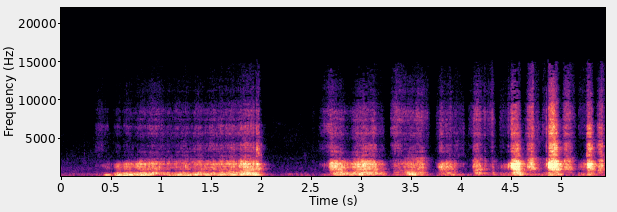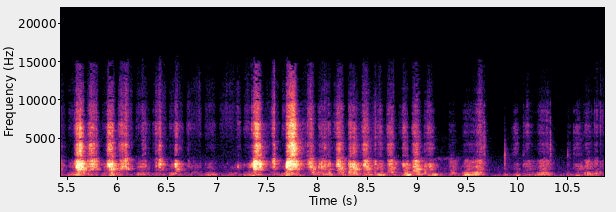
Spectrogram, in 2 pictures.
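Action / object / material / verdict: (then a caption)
scrape / black-coated scratch art paper card scratched with a wooden stylus / coated paper / none. A wooden stylus scratches the coating of a flat black-coated scratch art card. A long, steady rasping stroke is followed by a brief pause, then a run of short, uneven scratching strokes with a bright, papery hiss.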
